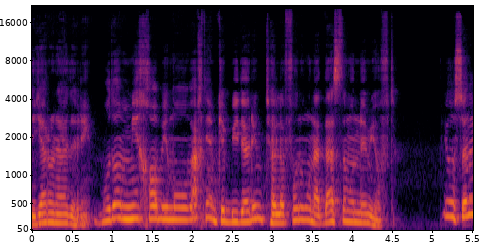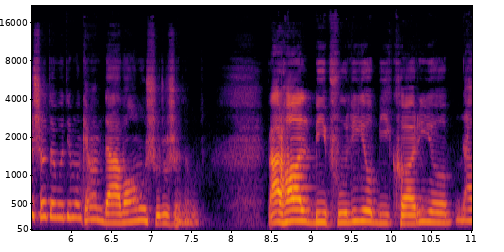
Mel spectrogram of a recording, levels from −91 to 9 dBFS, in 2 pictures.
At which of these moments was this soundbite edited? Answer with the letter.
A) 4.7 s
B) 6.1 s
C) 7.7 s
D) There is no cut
B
